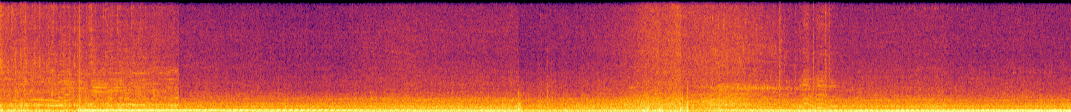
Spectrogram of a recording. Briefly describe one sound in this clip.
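A car engine drones steadily while driving.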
